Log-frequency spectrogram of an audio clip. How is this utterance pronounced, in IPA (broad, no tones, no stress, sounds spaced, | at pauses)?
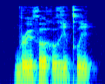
b ɹ y θ ʊː h u ɣ i kʷʰ i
